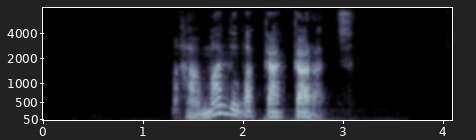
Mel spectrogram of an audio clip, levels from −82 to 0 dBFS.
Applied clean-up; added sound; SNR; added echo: neural mask model DeepFilterNet 3.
